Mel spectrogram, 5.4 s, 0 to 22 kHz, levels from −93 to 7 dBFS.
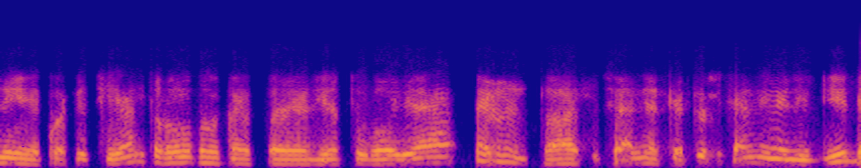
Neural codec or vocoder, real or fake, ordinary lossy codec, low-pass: codec, 16 kHz, 1 kbps, FreqCodec, smaller model; fake; Opus, 32 kbps; 7.2 kHz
